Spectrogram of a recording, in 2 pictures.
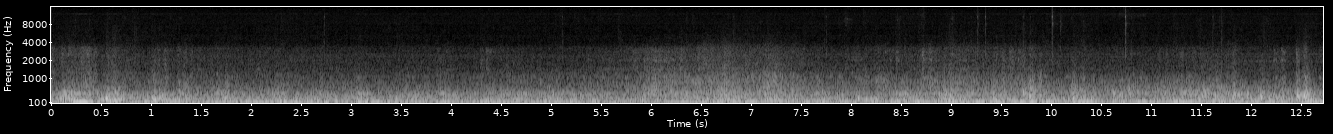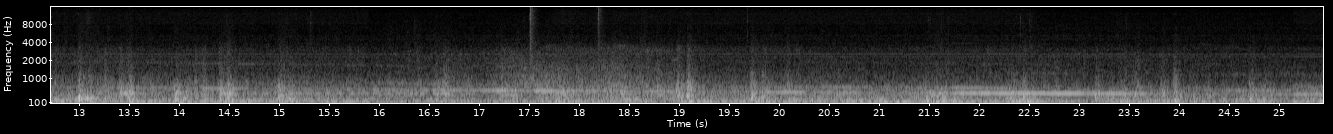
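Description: Inside a JR E657-series limited express train running along the track: a steady low rumble with occasional clacks over the rail joints. From about halfway, a whine from the traction motors falls slowly in pitch as the train brakes for its stop.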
